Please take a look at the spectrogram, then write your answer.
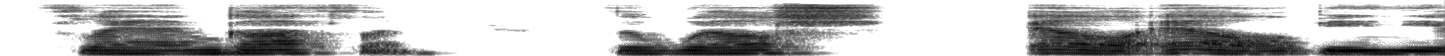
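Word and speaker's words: Llangollen: of the oldest towns on the D is pronounced flang gothan the Welsh LL being the equivalent of rthl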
